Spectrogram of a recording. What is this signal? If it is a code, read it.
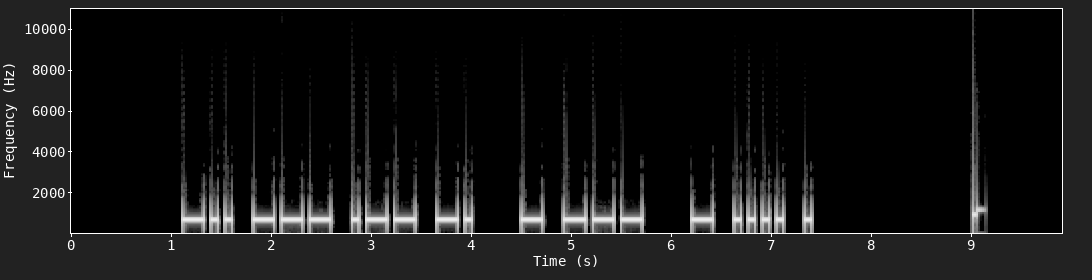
Morse code, heard as a keyed tone, about 17 wpm, 700 Hz. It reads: DOWN TO THE
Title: Sets of 3 Words 17wpm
